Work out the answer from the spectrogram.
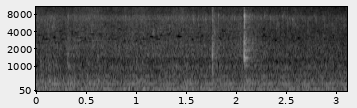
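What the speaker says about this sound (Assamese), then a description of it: "এইখিনিও সেই একে তেলতে ভাজি দিলোঁ।" Pieces of pointed gourd fry in hot oil seasoned with salt and turmeric, giving a steady soft sizzle with a couple of brief clinks from stirring.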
